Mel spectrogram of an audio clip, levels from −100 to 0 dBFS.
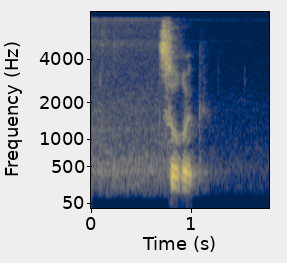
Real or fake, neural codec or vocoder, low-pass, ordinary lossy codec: real; none; 7.2 kHz; none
